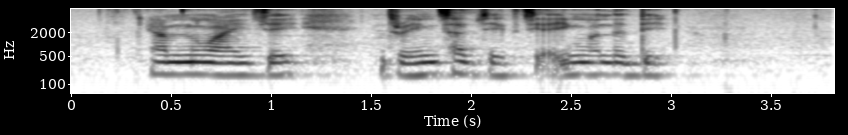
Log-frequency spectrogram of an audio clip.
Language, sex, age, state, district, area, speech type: Manipuri, female, 18-30, Manipur, Bishnupur, rural, spontaneous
